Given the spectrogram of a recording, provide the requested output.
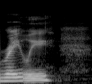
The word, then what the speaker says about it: Rhaelee: you can just type in my first name rayleigh it's spelt weird so it's r h a e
